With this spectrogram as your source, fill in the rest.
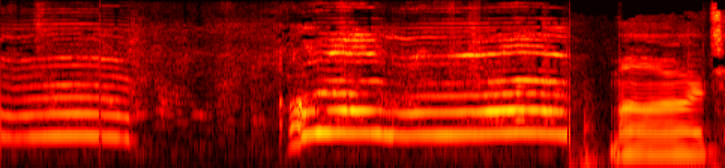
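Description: A cat meows loudly up close in long drawn-out cries.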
